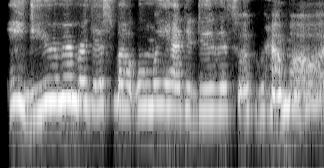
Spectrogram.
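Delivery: high, loud, rapid-fire question; eager recollection. Retold or imitated. She calls her cousin about Grandma, eager recollection. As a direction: rush it out excitedly, as if phoning family.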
